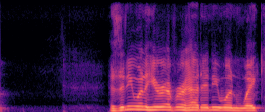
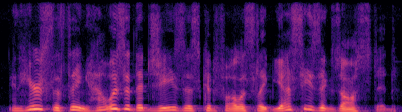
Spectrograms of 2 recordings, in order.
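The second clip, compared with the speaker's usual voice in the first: ordinary talk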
